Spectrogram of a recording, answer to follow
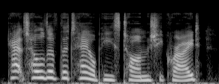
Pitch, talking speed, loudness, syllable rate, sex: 235 Hz, 245 wpm, -16 LUFS, 5.3 syllables/s, female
